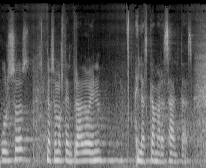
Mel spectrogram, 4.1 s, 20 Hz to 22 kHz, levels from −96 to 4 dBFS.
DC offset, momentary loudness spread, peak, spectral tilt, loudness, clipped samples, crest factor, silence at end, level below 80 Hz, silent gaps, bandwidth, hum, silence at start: under 0.1%; 9 LU; -2 dBFS; -4.5 dB/octave; -20 LUFS; under 0.1%; 18 dB; 0 s; -50 dBFS; none; 19.5 kHz; none; 0 s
